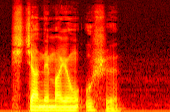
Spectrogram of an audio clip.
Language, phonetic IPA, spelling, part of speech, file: Polish, [ˈɕt͡ɕãnɨ ˈmajɔ̃w̃ ˈuʃɨ], ściany mają uszy, proverb, Pl-ściany mają uszy.ogg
